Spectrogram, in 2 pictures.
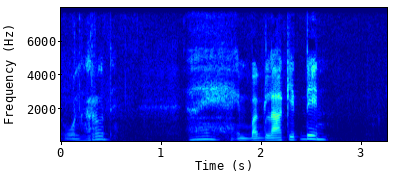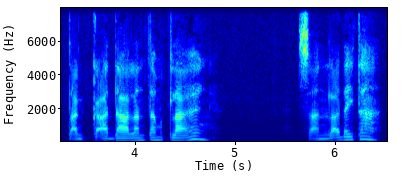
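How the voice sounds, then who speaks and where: A man's voice: fairly high pitch, animated, takes it slowly, a bit bright. A man playing a friendly young male college classmate in a radio drama. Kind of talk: radio drama acting in Ilocano.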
